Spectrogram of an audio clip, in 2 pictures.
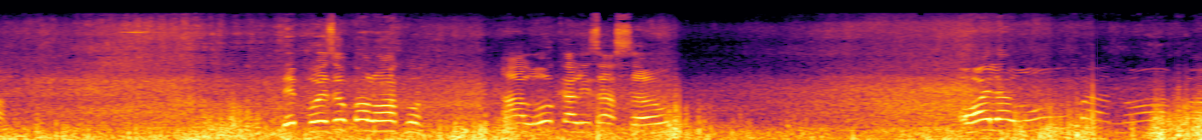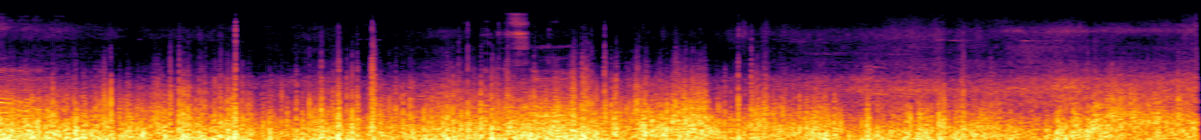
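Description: Traffic rumbles steadily on a road below.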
